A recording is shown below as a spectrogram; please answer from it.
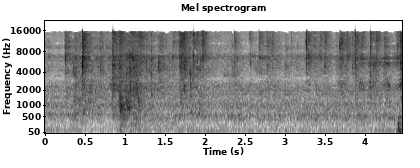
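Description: Water splashing and sloshing in a shallow plastic tub as a puppy wades in it, with a louder splash about a second in.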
